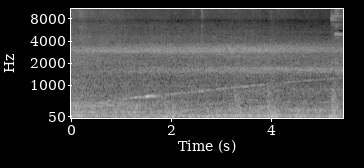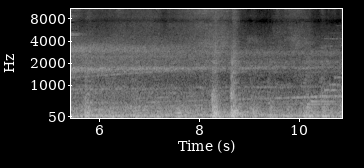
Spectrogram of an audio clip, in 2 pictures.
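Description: Panda Kuroshio electric limited express train pulling out along the platform: a steady rumble of wheels on rail under a whine that rises in pitch as it accelerates. Two sharp clacks come from wheels crossing rail joints about eight seconds in.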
